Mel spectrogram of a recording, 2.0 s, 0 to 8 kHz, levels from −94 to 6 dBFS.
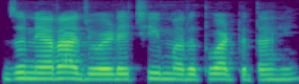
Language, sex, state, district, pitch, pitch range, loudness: Marathi, female, Maharashtra, Pune, 190 Hz, 185-205 Hz, -17 LUFS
